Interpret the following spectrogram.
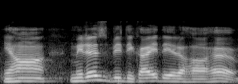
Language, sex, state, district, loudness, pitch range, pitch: Hindi, male, Arunachal Pradesh, Lower Dibang Valley, -16 LUFS, 140-155 Hz, 145 Hz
